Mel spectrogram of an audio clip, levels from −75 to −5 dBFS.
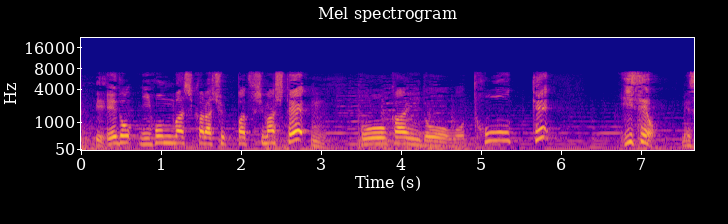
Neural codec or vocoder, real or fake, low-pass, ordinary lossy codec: none; real; 7.2 kHz; none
